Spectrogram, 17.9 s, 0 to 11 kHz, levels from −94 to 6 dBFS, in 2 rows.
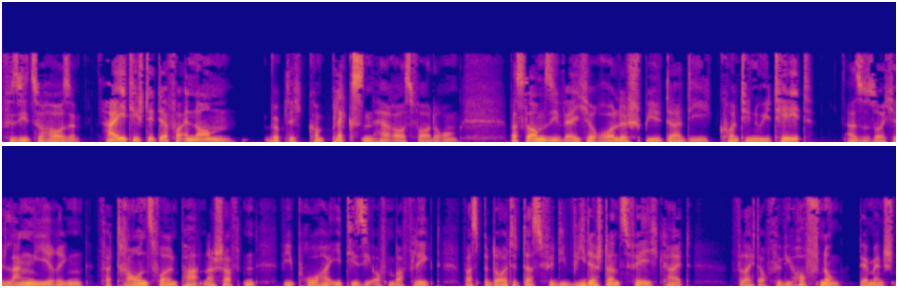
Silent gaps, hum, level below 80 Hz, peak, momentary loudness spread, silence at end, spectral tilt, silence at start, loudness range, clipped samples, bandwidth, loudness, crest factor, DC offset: none; none; -38 dBFS; -6 dBFS; 10 LU; 0.05 s; -5.5 dB/octave; 0 s; 4 LU; under 0.1%; 7.4 kHz; -26 LUFS; 20 dB; under 0.1%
